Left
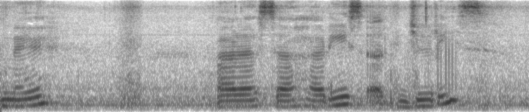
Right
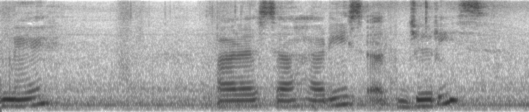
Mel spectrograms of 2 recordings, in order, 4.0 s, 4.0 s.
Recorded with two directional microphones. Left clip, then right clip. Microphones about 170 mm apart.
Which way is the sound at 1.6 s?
20° left (ahead or behind).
